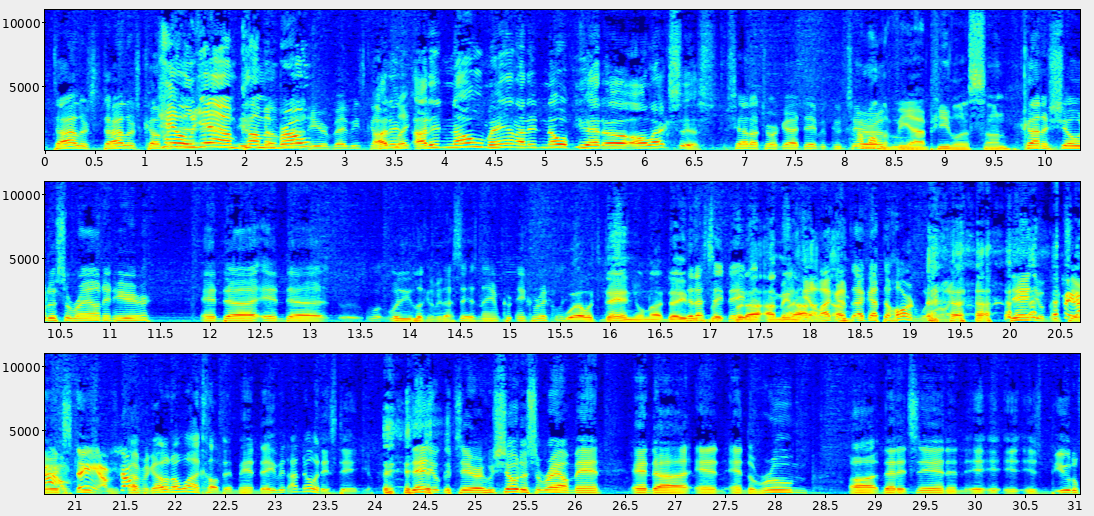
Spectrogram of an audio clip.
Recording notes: THE DRIVE is LIVE from the Red Carpet!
